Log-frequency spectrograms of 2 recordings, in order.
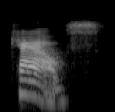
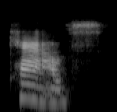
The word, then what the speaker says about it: calves: Bacanya, pita suaranya bergetar. Calves. Calves.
